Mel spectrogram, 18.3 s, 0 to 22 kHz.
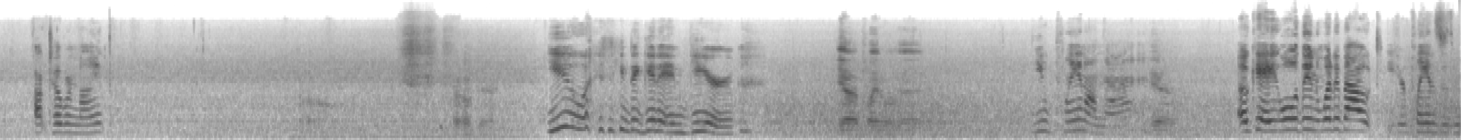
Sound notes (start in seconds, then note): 5.2 laughing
